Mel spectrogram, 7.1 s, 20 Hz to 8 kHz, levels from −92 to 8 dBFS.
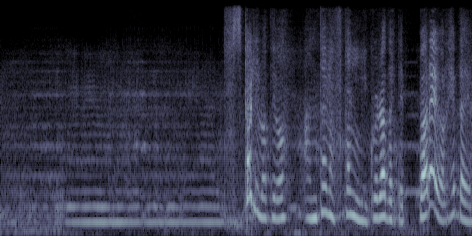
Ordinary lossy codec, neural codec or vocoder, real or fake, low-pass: none; codec, 16 kHz in and 24 kHz out, 0.9 kbps, LongCat-Audio-Codec, fine tuned four codebook decoder; fake; 7.2 kHz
